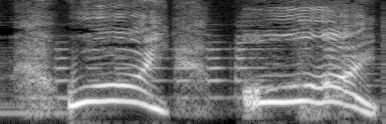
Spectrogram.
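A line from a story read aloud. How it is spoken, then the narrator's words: Shouted. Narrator (Russian): закричала Ойка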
